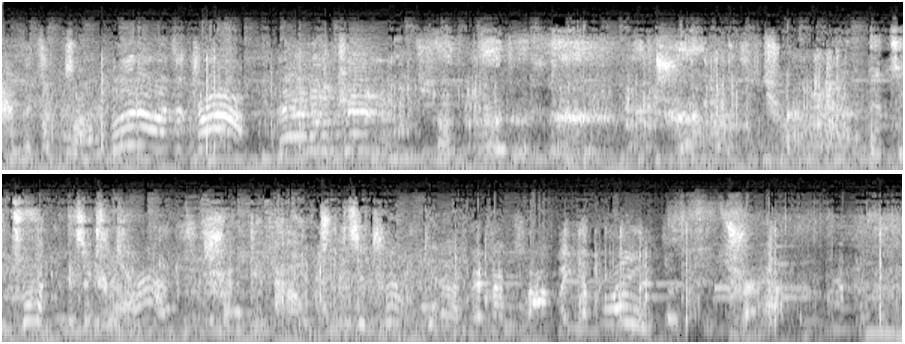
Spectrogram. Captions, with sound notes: Send word to the pale Orc. Tell him I have found his prize. [LAUGHING]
